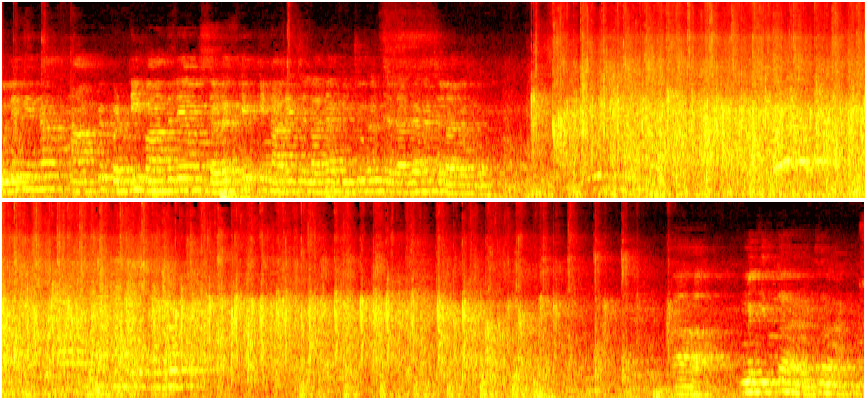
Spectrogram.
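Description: A man speaks with animation through a loudspeaker in a large hall.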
